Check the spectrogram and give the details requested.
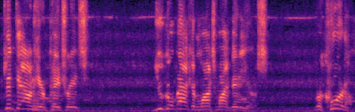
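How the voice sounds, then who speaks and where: A man's voice: high voice, lively intonation, a little slow, bright, forceful tone, a little hiss or hum, poor audio. A man filming on a phone outdoors on a city street, delivering an impassioned, angry livestream rant full of repeated calls to action. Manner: fiery, repetitive, angry exhortation. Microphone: handheld phone camera.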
